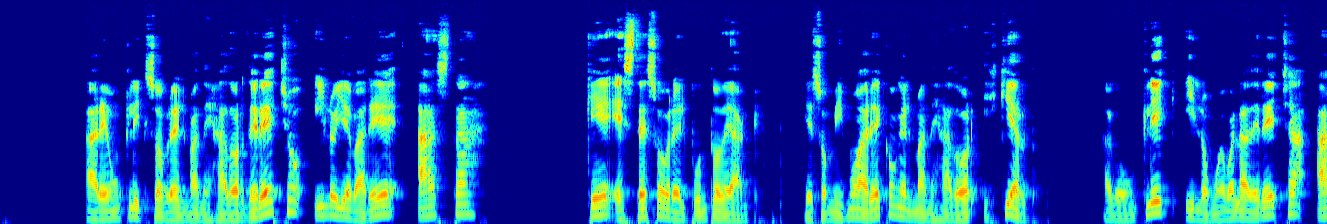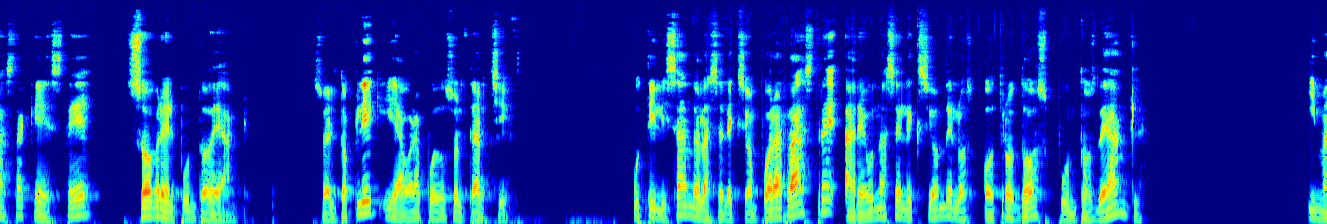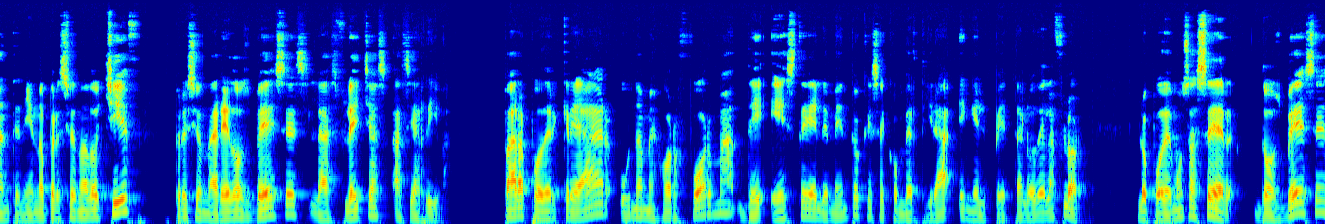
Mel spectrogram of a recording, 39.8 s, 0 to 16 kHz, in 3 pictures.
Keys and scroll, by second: 30.0 shift+Up.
